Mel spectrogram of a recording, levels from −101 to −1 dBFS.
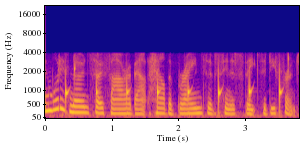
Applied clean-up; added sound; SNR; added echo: none; Raindrop / Drip; 4 dB; none.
